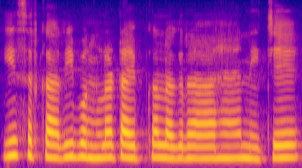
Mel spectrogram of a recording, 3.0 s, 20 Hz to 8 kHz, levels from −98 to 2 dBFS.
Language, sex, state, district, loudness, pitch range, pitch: Hindi, female, Chhattisgarh, Raipur, -14 LUFS, 210-230 Hz, 220 Hz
